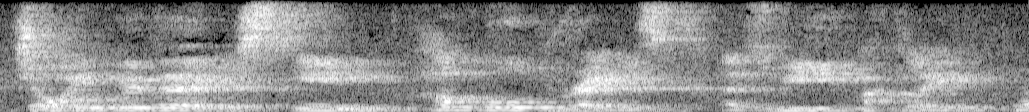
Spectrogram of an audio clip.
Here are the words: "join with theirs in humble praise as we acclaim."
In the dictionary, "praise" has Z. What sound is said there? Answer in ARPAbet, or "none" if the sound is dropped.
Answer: Z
